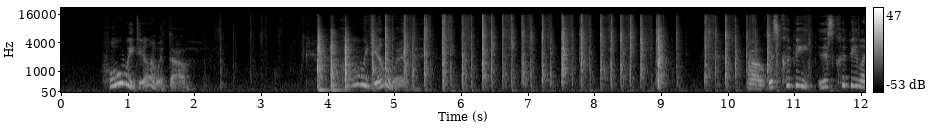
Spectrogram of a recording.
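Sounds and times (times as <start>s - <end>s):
cards being shuffled: 2.1s - 11.4s.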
